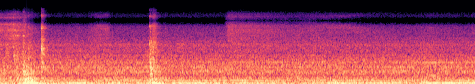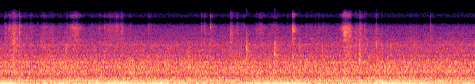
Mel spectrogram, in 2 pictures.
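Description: Tobu Urban Park Line electric commuter train heard from inside the car: a steady low hum that swells and fades slowly, with a thump about half a second in and a sharper knock about three seconds in.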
